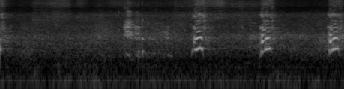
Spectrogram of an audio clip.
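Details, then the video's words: Alpaca giving its alarm sound: after a faint, noisy start, three short, loud, harmonic cries come about once a second, each a brief squeaky wail with a steady low hiss behind it. "Alpaca Alarm Sound"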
